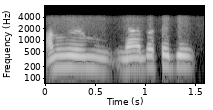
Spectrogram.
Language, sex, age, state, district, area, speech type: Bengali, male, 45-60, West Bengal, Dakshin Dinajpur, rural, conversation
